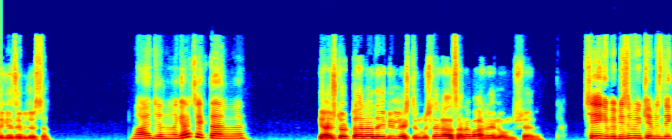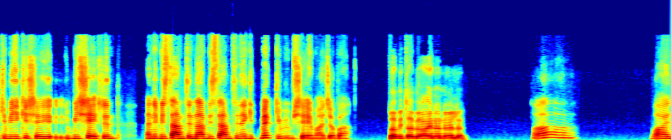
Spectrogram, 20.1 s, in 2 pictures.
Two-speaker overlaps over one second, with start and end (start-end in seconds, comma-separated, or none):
none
